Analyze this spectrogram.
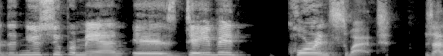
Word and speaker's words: Corenswet: So the new actor for the new Superman is David Corenswet.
